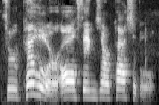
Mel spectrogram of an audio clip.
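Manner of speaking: a hint of a priest blessing the table; head clergy's voice. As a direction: intone it like a pious cleric. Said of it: "in the head clergy's voice".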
